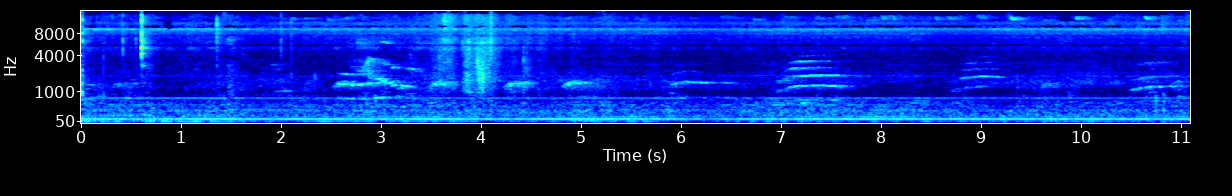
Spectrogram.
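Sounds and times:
steady low hum: 0:00.0 - 0:11.0
faint animal cries: 0:02.5 - 0:05.1, 0:05.8 - 0:07.8.

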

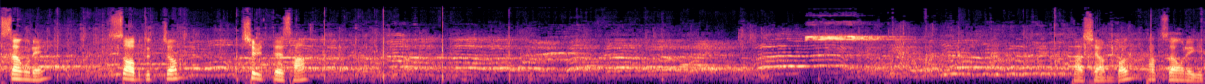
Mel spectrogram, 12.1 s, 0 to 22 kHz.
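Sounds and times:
voices calling and cheering: 0:00.0 - 0:12.0
volleyball bouncing on court floor: 0:01.7 - 0:05.9.

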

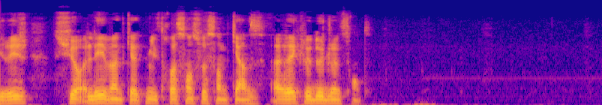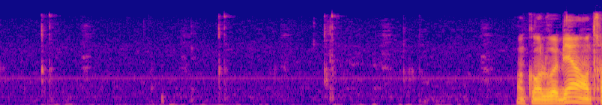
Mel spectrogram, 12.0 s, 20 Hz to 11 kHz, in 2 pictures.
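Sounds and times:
faint steady electronic tone: 0:00.0 - 0:12.0
faint computer mouse clicks: 0:04.8 - 0:11.0.

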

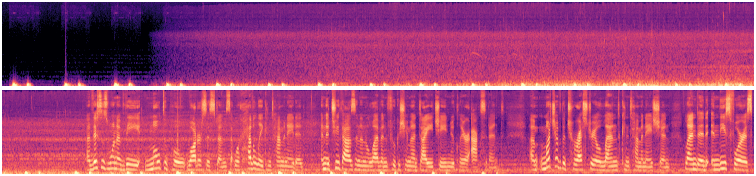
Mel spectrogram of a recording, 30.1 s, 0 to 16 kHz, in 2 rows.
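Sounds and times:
heartbeat-like low thumps: 0:00.2 - 0:00.6, 0:01.2 - 0:02.7, 0:03.3 - 0:03.7, 0:04.3 - 0:14.9, 0:15.5 - 0:23.0, 0:23.6 - 0:25.1
steady noise: 0:03.2 - 0:25.2.

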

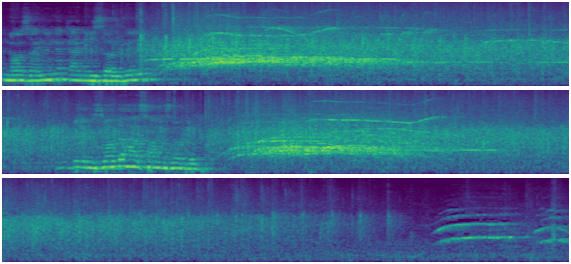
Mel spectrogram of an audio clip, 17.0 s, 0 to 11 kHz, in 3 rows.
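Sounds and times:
audience applauding: 0:01.1 - 0:15.5
crowd cheering: 0:01.3 - 0:17.0
high whistle: 0:02.0 - 0:05.9, 0:08.7 - 0:10.6.

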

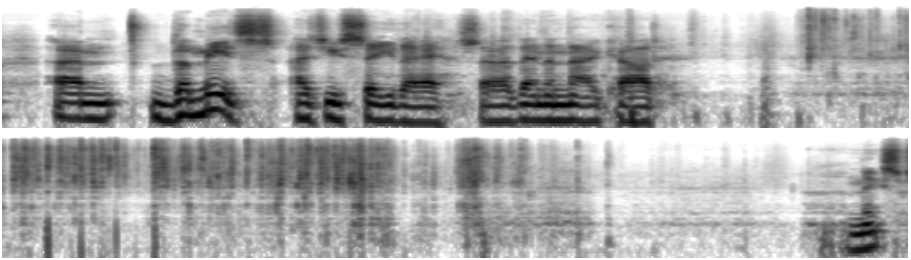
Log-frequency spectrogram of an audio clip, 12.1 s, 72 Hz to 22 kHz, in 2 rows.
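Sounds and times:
foil wrapper crinkling: 0:05.3 - 0:10.2.

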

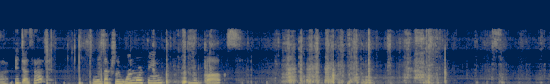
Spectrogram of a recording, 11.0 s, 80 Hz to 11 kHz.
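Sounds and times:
rustling in a cardboard box: 0:05.4 - 0:11.0.

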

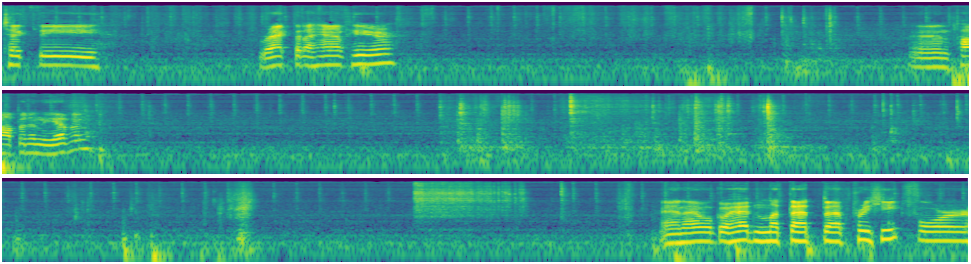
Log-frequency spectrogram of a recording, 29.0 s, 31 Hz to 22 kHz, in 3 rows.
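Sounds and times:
mechanical timer ticking: 0:00.0 - 0:29.0
oven rack and door clatter: 0:06.8 - 0:08.5, 0:14.0 - 0:19.5
brief hiss: 0:23.4 - 0:24.2.

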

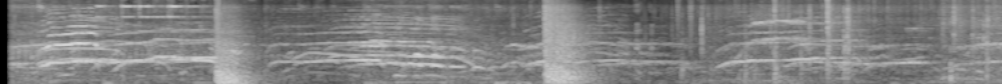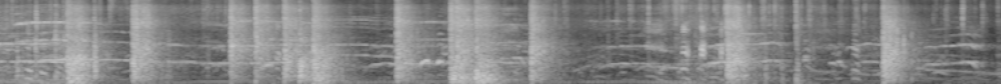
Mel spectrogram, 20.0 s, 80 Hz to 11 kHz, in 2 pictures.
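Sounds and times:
firecrackers banging: 0:00.1 - 0:20.0
people shouting: 0:00.1 - 0:20.0.

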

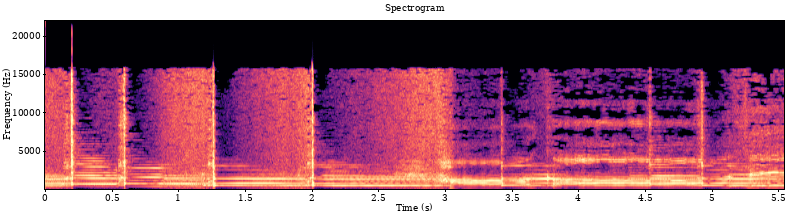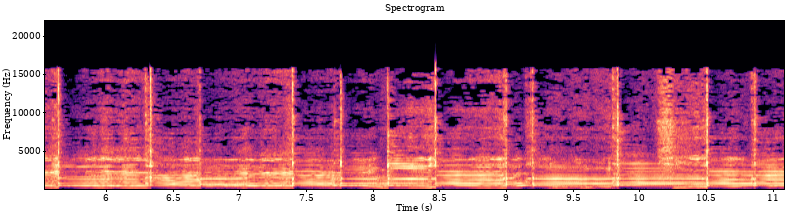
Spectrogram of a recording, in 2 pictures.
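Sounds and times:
shamisen plucked notes: 0:00.0 - 0:11.0.

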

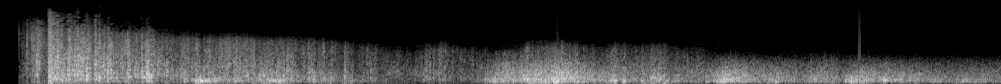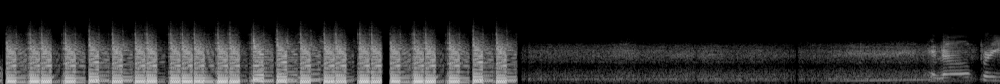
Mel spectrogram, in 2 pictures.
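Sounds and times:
thunder crack and rumbles: 0:00.4 - 0:10.1.

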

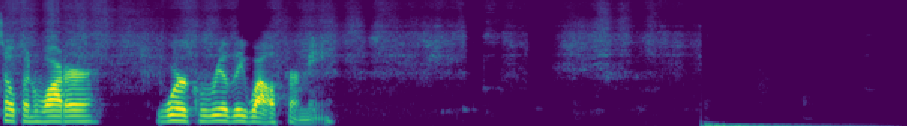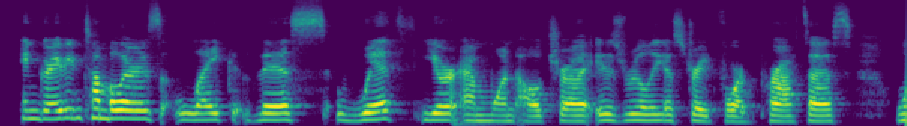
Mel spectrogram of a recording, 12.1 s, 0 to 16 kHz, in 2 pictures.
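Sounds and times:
metal tumbler rubbed in hands: 0:00.0 - 0:04.8.

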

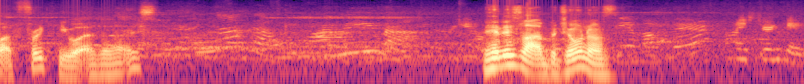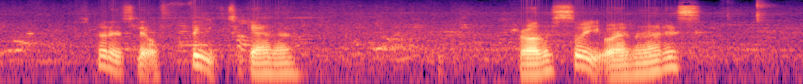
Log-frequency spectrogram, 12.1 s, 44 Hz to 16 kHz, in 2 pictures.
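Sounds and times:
children's voices: 0:00.0 - 0:03.7
background chatter of visitors: 0:00.0 - 0:12.0
thin steady high tone: 0:00.0 - 0:12.0.

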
